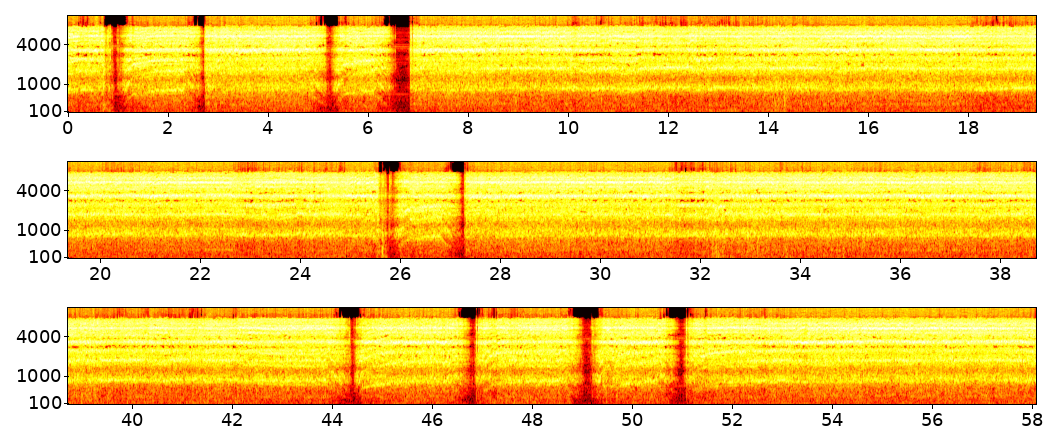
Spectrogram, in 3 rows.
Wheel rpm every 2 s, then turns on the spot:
150, 140, 150, 110, 220, 220, 230, 230, 230, 230, 230, 220, 180, 120, 210, 220, 230, 230, 220, 230, 230, 190, 150, 140, 150, 120, 210, 230, 230.
none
